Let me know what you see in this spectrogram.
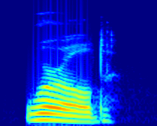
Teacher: The back of my tongue drops, and the tongue tip comes up for the D.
